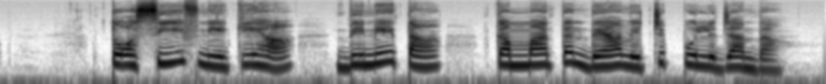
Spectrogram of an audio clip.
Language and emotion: Punjabi, neutral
